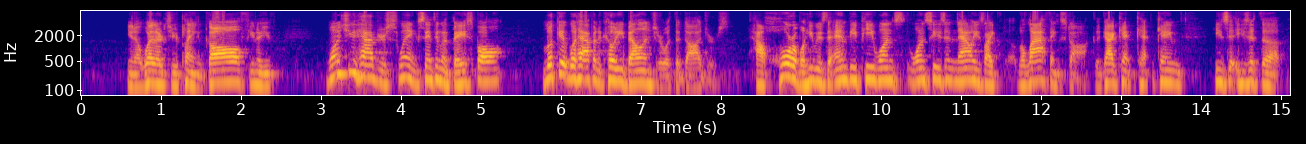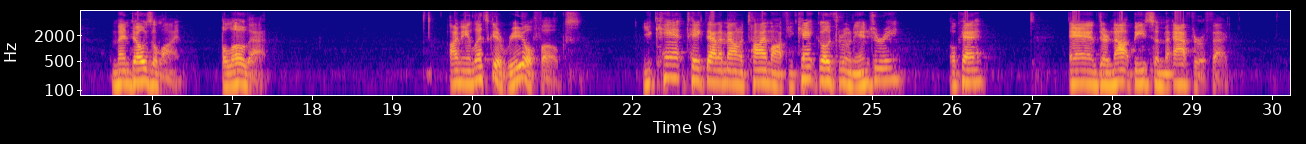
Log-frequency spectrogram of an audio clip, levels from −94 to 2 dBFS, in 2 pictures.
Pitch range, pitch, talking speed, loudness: 140-175 Hz, 155 Hz, 170 wpm, -17 LUFS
